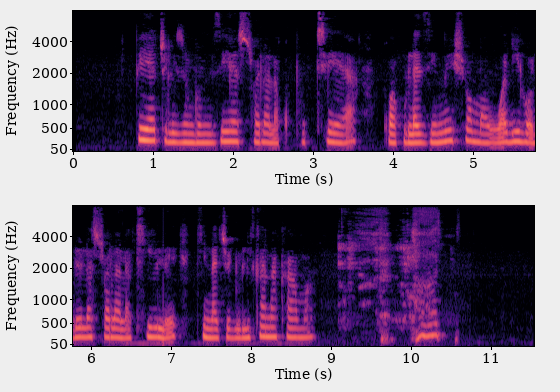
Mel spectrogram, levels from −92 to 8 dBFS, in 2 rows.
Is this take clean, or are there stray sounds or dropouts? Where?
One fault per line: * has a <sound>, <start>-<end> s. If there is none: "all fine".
* has a sneeze, 9.1-10.6 s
